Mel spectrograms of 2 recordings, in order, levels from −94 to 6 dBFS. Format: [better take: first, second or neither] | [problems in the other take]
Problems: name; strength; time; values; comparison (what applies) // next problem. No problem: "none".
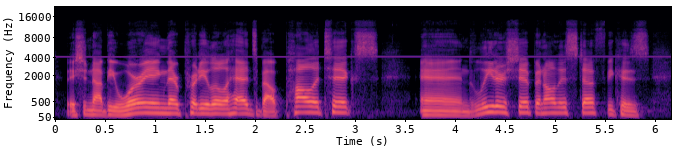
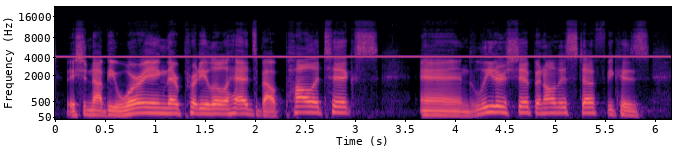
first | high-pitched whine; loud; throughout; 4 kHz, 8 dB below the speech; faint in the first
